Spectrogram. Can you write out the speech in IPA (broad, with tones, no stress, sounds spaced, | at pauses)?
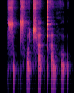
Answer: s u˨ p̚ t͡sʰ ɔ˦ t͡ɕʰ a˦ t̚ pʰ a˦ w h o˦ ʔ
